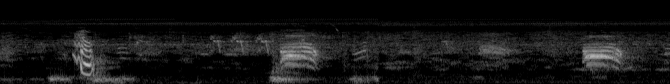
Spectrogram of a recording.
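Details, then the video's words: Francolin (teetar) calling in a group of nine birds, wild and calling naturally while flying: harsh, ringing, harmonic notes in separate bursts a few seconds apart, with a faint steady hum behind. "9 Francolin Calling Sound | Non Stop Teetar Boli"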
